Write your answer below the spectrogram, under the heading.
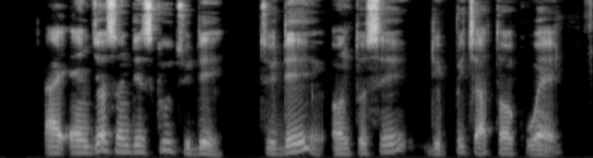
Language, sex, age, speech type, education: Nigerian Pidgin, male, 30-45, spontaneous, tertiary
